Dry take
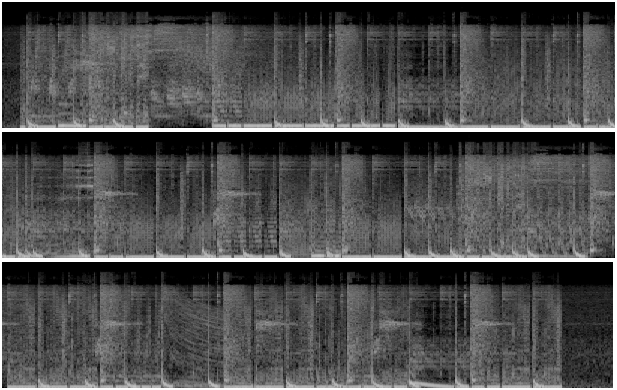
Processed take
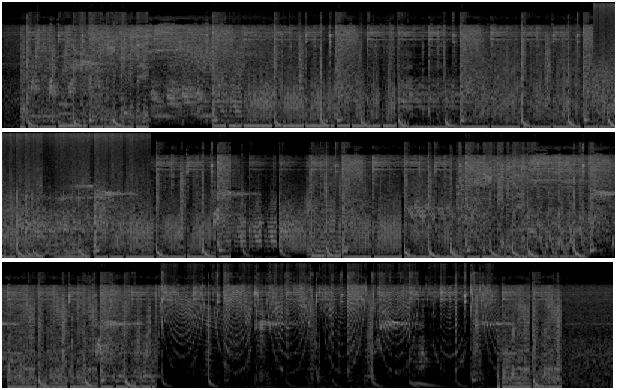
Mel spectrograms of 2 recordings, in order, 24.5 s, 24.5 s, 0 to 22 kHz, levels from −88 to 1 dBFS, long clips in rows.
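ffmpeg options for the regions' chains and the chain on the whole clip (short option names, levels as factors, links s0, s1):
-filter_complex "[0:a]asettb=1/sr,asplit=3[s0][s1][s2];[s0]atrim=end=7.874[s3];[s1]atrim=start=7.87:end=10.15,asetpts=PTS-STARTPTS,afade=t=in:d=0.004:c=qsin,afade=t=out:st=2.276:d=0.004:c=qsin,lowpass=f=2900:w=0.5412,lowpass=f=2900:w=1.3066,acrusher=bits=3:mode=log:mix=0:aa=0.000001[s4];[s2]atrim=start=10.146[s5];[s3][s4]acrossfade=d=0.004:c1=hsin:c2=qsin[s6];[s6][s5]acrossfade=d=0.004:c1=qsin:c2=hsin,asettb=1/sr,asplit=3[s7][s8][s9];[s7]atrim=end=11.204[s10];[s8]atrim=start=11.2:end=12.22,asetpts=PTS-STARTPTS,afade=t=in:d=0.004:c=qsin,afade=t=out:st=1.016:d=0.004:c=qsin,highpass=f=79:p=1,acrossover=split=270 2000:gain=0.0708 1 0.251[s11][s12][s13];[s11][s12][s13]amix=inputs=3:normalize=0[s14];[s9]atrim=start=12.216[s15];[s10][s14]acrossfade=d=0.004:c1=hsin:c2=qsin[s16];[s16][s15]acrossfade=d=0.004:c1=qsin:c2=hsin,asettb=1/sr,asplit=3[s17][s18][s19];[s17]atrim=end=18.374[s20];[s18]atrim=start=18.37:end=22.93,asetpts=PTS-STARTPTS,afade=t=in:d=0.004:c=qsin,afade=t=out:st=4.556:d=0.004:c=qsin,aderivative,aphaser=in_gain=1:out_gain=1:delay=2:decay=0.73:speed=1.4:type=sinusoidal[s21];[s19]atrim=start=22.926[s22];[s20][s21]acrossfade=d=0.004:c1=hsin:c2=qsin[s23];[s23][s22]acrossfade=d=0.004:c1=qsin:c2=hsin,aemphasis=mode=production:type=bsi,acrossover=split=120|440|6600[s24][s25][s26][s27];[s24]acompressor=threshold=0.00251:ratio=4[s28];[s25]acompressor=threshold=0.00398:ratio=4[s29];[s26]acompressor=threshold=0.02:ratio=4[s30];[s27]acompressor=threshold=0.0112:ratio=4[s31];[s28][s29][s30][s31]amix=inputs=4:normalize=0,volume=0.473"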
